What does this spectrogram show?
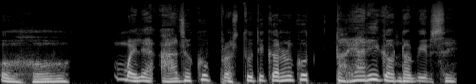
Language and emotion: Nepali, fearful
